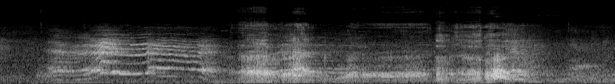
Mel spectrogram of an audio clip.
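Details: Street dogs arguing at a home, four of them sharing the yard: loud, harmonic whining howls that rise and fall, followed by rough growling bursts in irregular bouts, close and dominant.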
